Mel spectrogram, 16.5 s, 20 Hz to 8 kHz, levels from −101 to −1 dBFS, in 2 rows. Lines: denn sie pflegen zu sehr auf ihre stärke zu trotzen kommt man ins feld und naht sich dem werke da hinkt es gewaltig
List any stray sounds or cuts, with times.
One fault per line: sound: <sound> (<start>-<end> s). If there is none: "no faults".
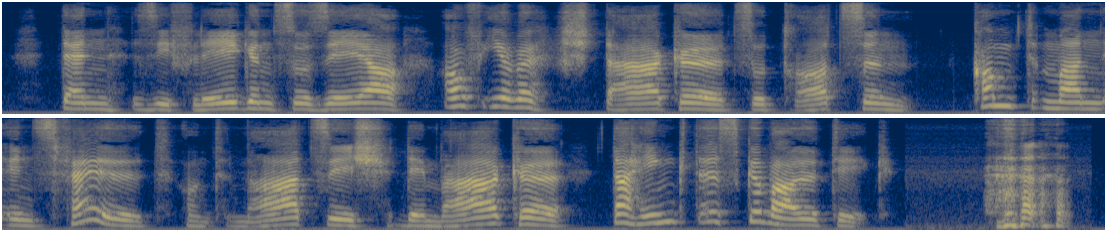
sound: laugh (15.6-16.3 s)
